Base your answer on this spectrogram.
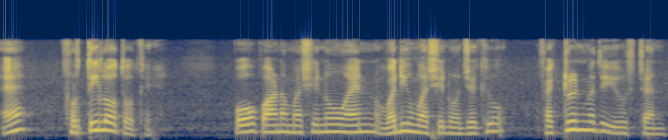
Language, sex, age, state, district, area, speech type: Sindhi, male, 30-45, Gujarat, Kutch, rural, spontaneous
